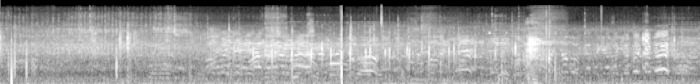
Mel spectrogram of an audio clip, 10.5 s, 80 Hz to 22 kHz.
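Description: Low steady rumble of a GE U20 diesel-electric locomotive approaching from afar, under many short chirps of birds. A brief voice sounds about eight seconds in.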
